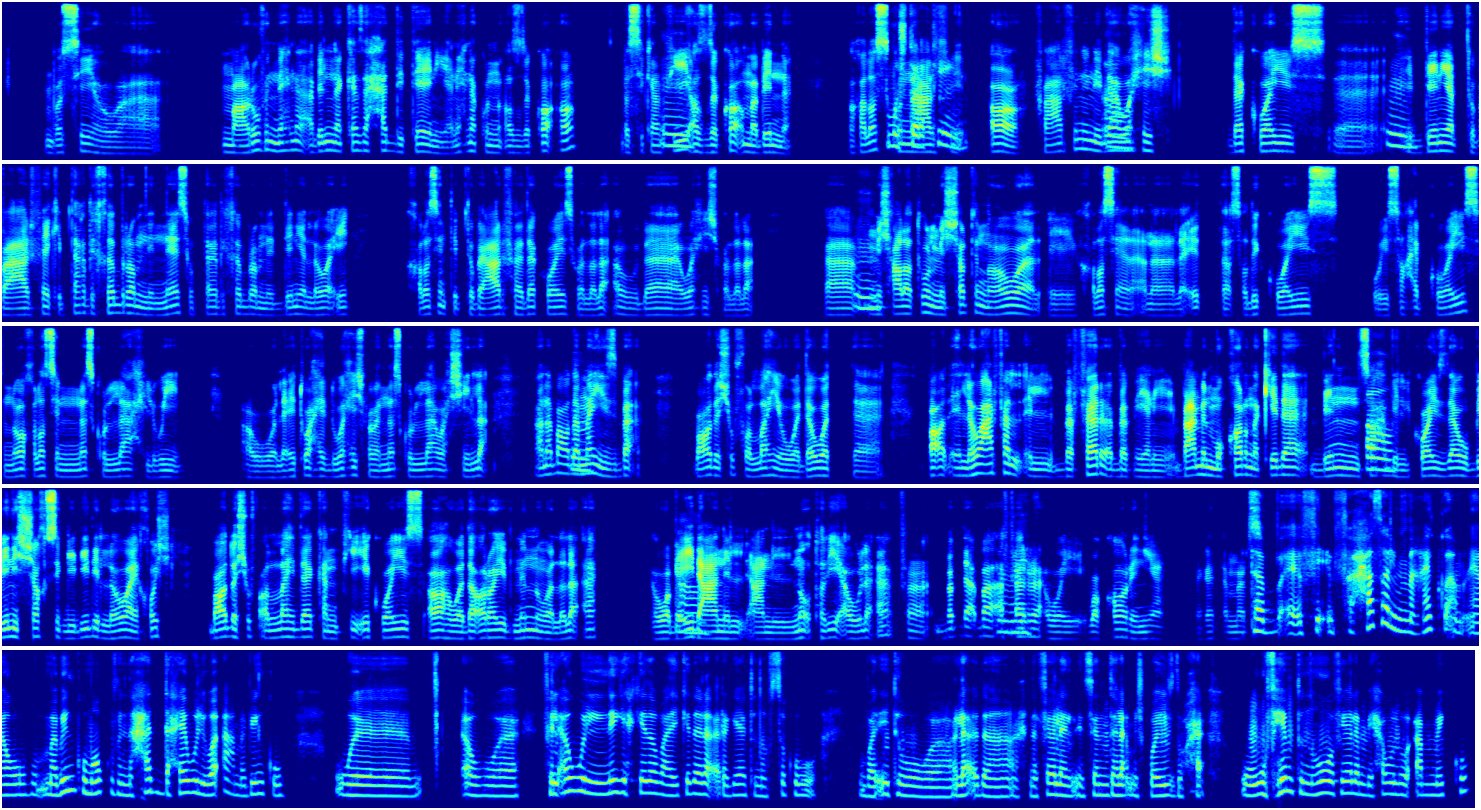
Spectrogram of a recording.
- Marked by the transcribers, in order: tapping
- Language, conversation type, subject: Arabic, podcast, احكيلي عن صداقة غيّرت نظرتك للناس إزاي؟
